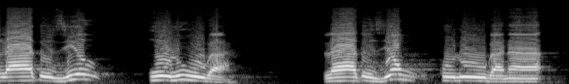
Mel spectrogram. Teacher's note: Kalau sebelumnya kasrah, maka tingkatan di huruf ghain itu sangat rendah.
